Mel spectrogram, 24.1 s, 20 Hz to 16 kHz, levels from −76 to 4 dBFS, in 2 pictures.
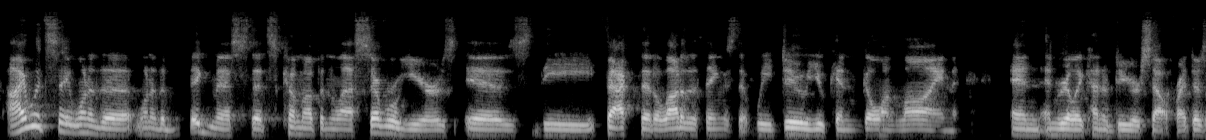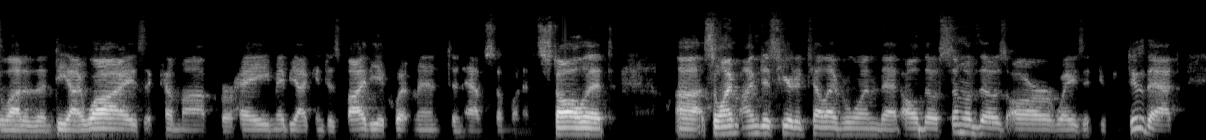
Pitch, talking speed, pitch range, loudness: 115 Hz, 215 wpm, 110-125 Hz, -20 LUFS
